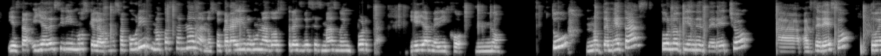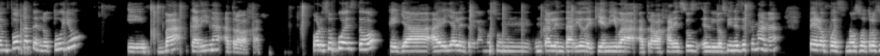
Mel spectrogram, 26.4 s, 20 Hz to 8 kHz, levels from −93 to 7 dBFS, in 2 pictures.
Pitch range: 195-250 Hz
